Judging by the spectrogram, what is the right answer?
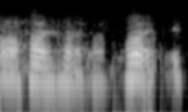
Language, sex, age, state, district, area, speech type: Assamese, female, 45-60, Assam, Sonitpur, urban, conversation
